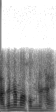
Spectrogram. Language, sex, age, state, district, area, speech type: Bodo, male, 30-45, Assam, Chirang, rural, conversation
